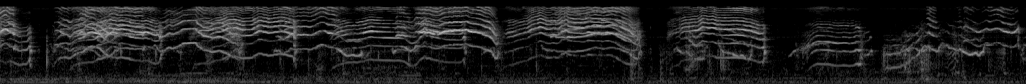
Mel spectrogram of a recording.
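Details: High, wavering squeals from captive Asian palm civets around the birth of three young, bred from a brown Bali male and a normal female; long harmonic cries rise and fall in dense overlapping runs, then fade.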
